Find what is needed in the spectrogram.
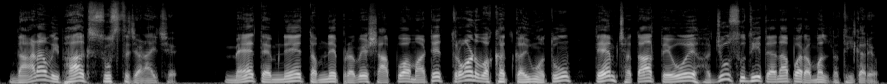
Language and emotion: Gujarati, disgusted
